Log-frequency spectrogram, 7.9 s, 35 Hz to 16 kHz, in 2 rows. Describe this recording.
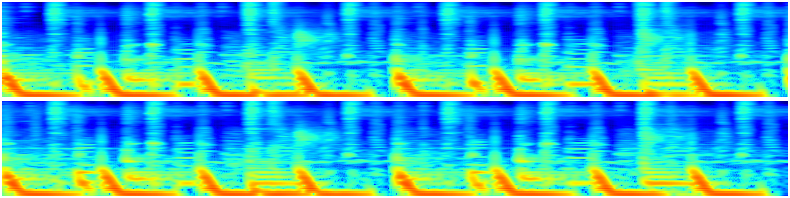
Linearity Beat Part 10 by DSQT 122Bpm
This is a simple techno loop targeting mainly DJs and part of a construction pack. Use it with the other parts inside the pack to get a full structured techno track.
